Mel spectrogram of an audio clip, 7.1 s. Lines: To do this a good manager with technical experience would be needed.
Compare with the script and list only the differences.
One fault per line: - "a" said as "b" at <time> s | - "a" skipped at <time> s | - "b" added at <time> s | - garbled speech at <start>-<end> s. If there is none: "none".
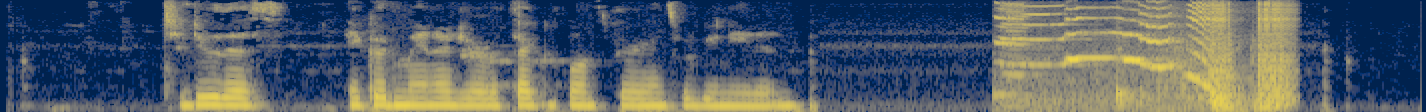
none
